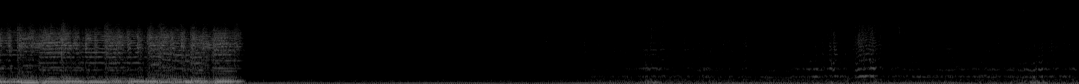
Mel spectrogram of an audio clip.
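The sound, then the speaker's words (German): A fly buzzes loudly for about two seconds, a steady droning whine, then cuts off abruptly, leaving only a faint low background hum. “Sie verfolgen die Fliege an der Wand.”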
